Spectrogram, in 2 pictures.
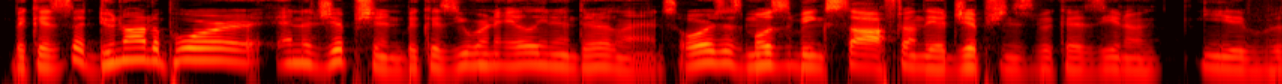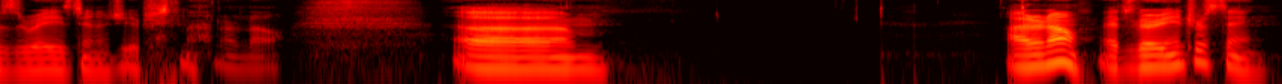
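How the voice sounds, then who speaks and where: A man's voice: mid-range voice, fairly quick, darkish tone, dry recording, clean studio sound. A man hosting a Bible study stream, talking through scripture casually and musingly, often checking in with rhetorical questions. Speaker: host of a Bible study livestream. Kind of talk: casual conversational scripture commentary.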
